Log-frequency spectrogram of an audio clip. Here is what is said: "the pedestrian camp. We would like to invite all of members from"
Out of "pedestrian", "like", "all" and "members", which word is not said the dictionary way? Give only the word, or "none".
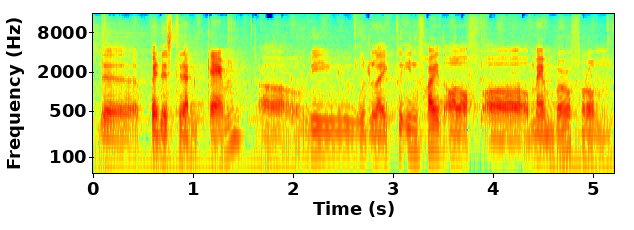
members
